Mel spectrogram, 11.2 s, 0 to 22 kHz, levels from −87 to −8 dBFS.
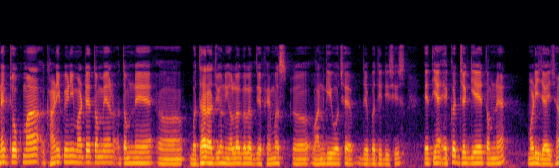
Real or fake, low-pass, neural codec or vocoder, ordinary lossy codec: real; 7.2 kHz; none; none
